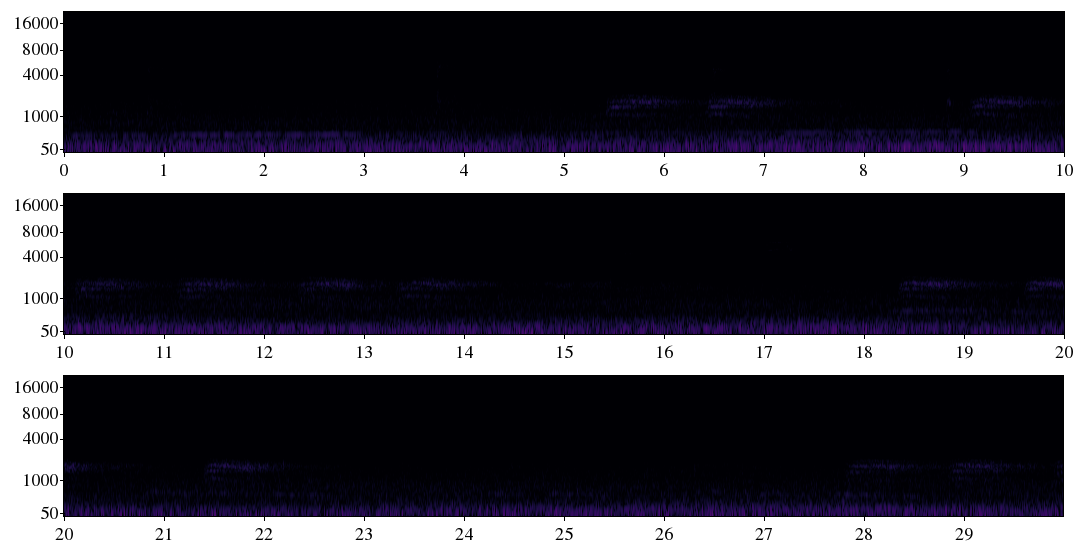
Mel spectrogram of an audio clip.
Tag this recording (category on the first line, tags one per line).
Soundscapes > Nature
weather-data
sound-installation
data-to-sound
field-recording
artistic-intervention
raspberry-pi
soundscape
modified-soundscape
alice-holt-forest
Dendrophone
natural-soundscape
phenological-recording
nature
